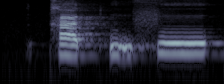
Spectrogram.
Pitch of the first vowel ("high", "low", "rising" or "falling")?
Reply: low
